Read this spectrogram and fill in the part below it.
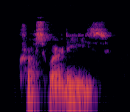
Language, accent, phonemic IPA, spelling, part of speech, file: English, Southern England, /ˌkɹɒswɜː(ɹ)ˈdiːz/, crosswordese, noun, LL-Q1860 (eng)-crosswordese.wav
- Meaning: The jargon of crossword puzzle clues or answers, often consisting of rare, archaic, or dialectal words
